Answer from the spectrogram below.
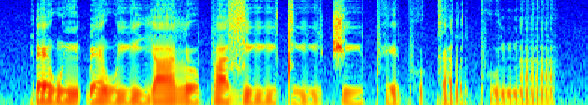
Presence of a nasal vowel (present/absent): present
